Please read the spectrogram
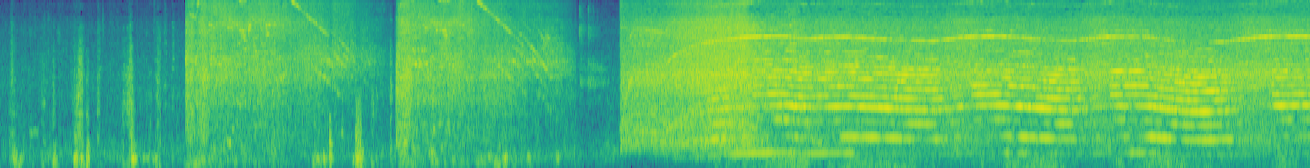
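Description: A few light knocks, then two short bursts of a handheld circular saw cutting wood, each starting and stopping abruptly. From about six seconds an electric plunge router runs loudly with a steady high whine that wavers slightly as it carves into the wood.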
